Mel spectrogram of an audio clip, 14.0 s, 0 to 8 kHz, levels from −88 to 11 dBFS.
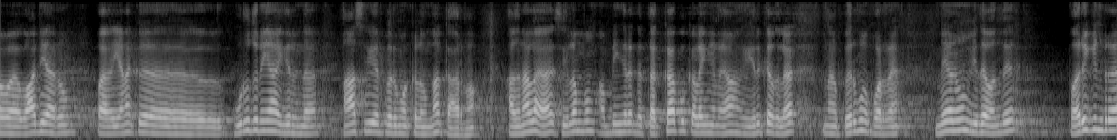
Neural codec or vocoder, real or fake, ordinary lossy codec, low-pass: autoencoder, 48 kHz, 32 numbers a frame, DAC-VAE, trained on Japanese speech; fake; Opus, 64 kbps; 7.2 kHz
